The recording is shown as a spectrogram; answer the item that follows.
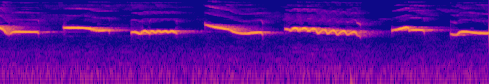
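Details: Pale-breasted thrush, São Paulo type, singing a melodious run of whistled phrases: level notes, a sharply dropping slur, and warbled trills, roughly one phrase per second.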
